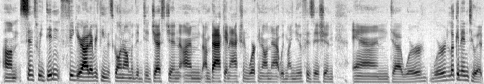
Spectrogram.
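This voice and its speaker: A man's voice: medium pitch, darkish tone, no echo. A man in his forties, vlogging outdoors in morning sunshine, talking candidly in a rambling, self-correcting way. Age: 40s. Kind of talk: casual self-recorded vlog.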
